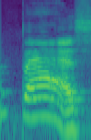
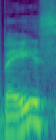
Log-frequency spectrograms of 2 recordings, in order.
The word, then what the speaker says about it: bass: Secondly, it's pronounced bass. It's pronounced bass. It's like, I know English is a hard language, but please. I mean, bass is a word, but we're not dealing in fish right it's now.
